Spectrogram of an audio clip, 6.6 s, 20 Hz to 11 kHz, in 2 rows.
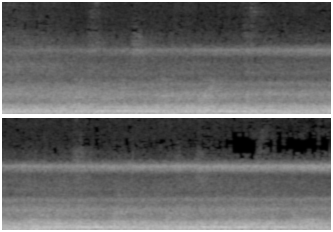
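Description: JR East E7 series Shinkansen train pulling out of the platform, its cars passing close by with a steady loud rush of wheels on rail and air. A low hum swells and fades under it, and a thin high tone grows stronger near the end.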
